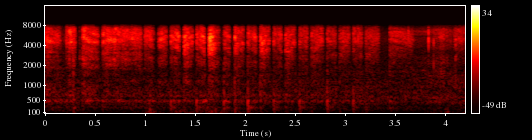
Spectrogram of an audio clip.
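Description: Wet sandpaper rubbed by hand over a car's plastic side-mirror housing in quick back-and-forth strokes, sanding down peeling clear coat.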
